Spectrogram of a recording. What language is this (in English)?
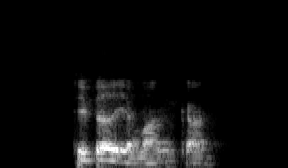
Danish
